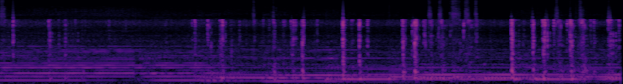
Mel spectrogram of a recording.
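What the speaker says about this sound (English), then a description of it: "I have my notes with me, that's why I'm typing a lot just then." Rapid clicking of computer keyboard keys while someone types notes, irregular bursts of keystrokes over steady game music and background hum.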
